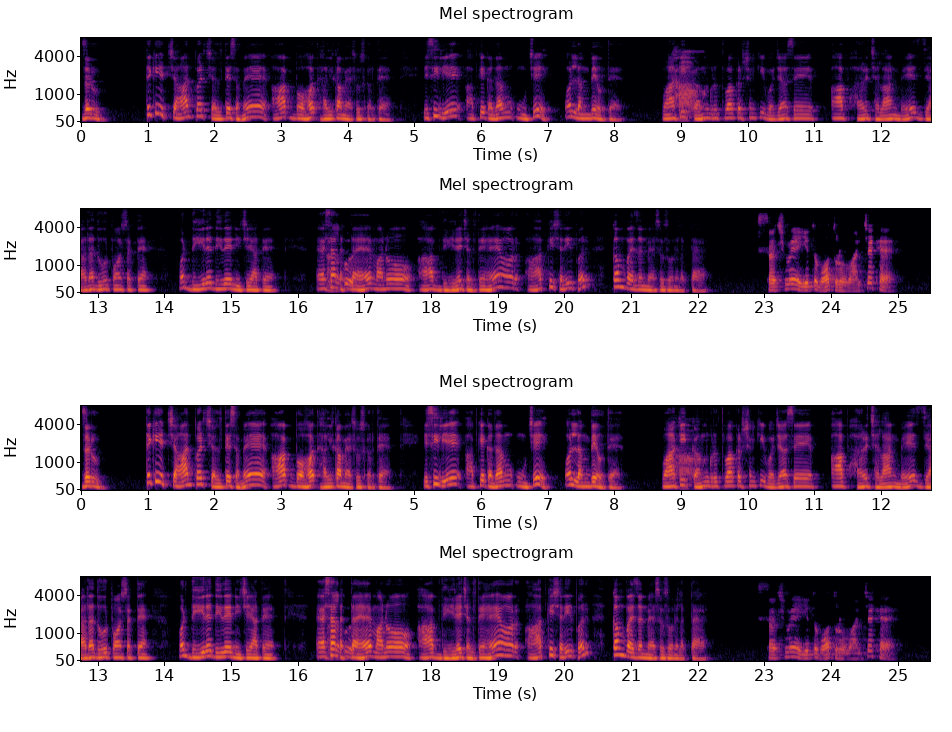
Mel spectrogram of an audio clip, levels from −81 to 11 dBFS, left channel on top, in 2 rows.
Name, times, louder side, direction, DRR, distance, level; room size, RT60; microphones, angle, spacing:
voice 1, 0.0-0.3 1.0-4.6 5.1-8.1 8.7-11.0 11.2-13.8 14.2-15.7 16.3-20.4 20.7-22.1, right 3 dB, 45° right, 0.5 m, -24 dB
voice 2, 8.9-9.3 16.4-16.8 22.9-24.9, left 4 dB, 80° left, 1.0 m, -29 dB
16.0 x 5.8 x 8.2 m
head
